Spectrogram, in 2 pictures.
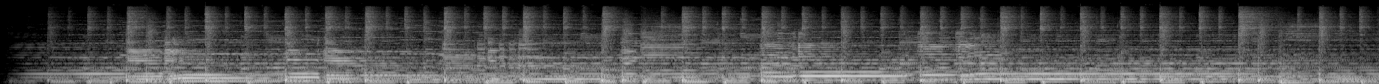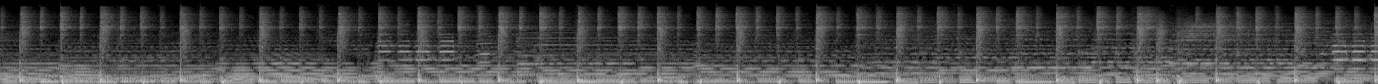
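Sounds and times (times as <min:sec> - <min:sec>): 
strings strummed: 0:00.2 - 0:27.5.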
